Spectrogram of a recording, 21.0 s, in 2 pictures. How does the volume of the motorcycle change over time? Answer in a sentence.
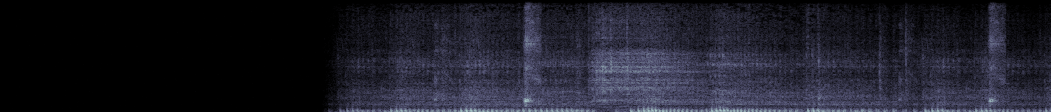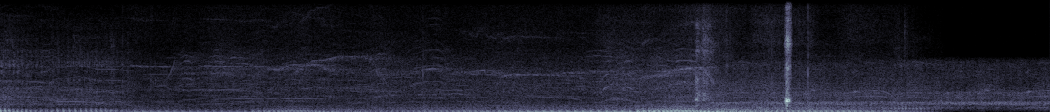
The loudness of the motorcycle goes down, then up.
